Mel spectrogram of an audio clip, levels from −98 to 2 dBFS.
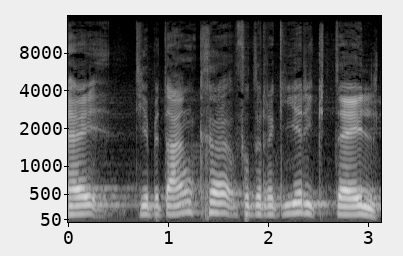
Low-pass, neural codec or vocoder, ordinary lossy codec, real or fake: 14.4 kHz; none; none; real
